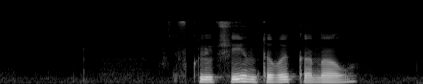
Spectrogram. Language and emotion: Russian, sad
